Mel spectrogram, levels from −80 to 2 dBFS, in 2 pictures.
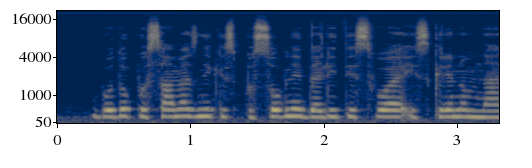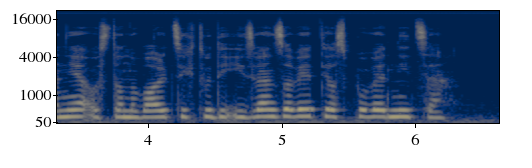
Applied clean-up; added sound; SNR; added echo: none; none; none; none.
